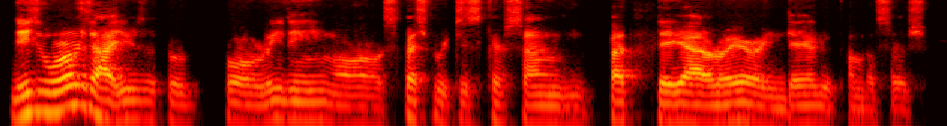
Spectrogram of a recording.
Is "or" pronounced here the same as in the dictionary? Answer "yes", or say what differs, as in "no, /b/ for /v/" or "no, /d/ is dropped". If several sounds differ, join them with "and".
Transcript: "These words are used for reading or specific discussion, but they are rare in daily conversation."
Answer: yes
